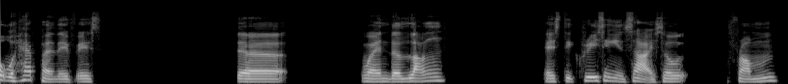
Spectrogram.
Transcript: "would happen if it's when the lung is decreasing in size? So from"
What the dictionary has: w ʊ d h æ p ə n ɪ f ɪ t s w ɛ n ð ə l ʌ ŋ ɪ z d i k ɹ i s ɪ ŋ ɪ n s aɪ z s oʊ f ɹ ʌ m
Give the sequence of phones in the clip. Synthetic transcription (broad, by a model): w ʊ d h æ p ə n ɪ f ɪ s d w ɛ n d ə l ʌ ŋ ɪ s d i k ɹ i s ɪ ŋ ɪ n s aɪ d s oʊ f ɹ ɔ m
